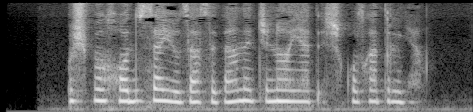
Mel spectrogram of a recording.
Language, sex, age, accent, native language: Uzbek, female, 18-24, Navoiy, Uzbek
